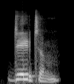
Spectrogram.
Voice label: "datum", Indian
